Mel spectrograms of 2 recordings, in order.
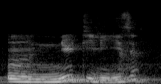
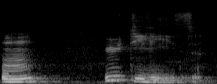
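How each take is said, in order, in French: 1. Les mots sont liés rapidement avec une liaison. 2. Les mots sont dits lentement et restent séparés. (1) "c'est pour lire plus rapidement et que, que ce soit plus joli" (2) "lorsque je vais dire doucement"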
